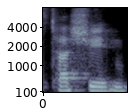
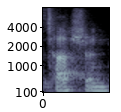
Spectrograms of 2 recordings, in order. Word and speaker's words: Tasshin: In Japanese, it's Tasshin, but almost everyone says Tashin, so including me.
